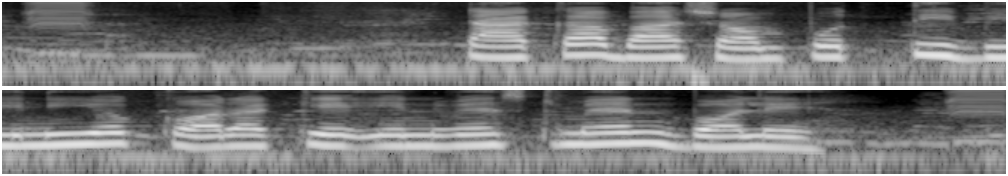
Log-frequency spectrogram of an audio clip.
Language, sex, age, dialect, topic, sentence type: Bengali, female, 25-30, Standard Colloquial, banking, statement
